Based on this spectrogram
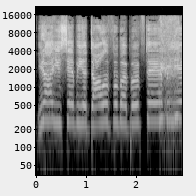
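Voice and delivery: put-on high squeaky little kid asking for money; high childish plea to grandma. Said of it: "I don't know what, what voice that is".

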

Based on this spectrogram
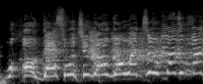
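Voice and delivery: high-pitched, indignant disbelief; worked-up, scandalized complaint; incredulous outburst. Real, not acted. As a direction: protest the topic change, voice way up. Incredulous at callous change of topic.

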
